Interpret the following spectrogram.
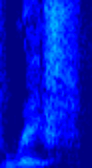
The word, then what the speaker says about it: Ralph: based on that piece ralph von williams v-a-u-g-h-a-n he's actually pronounced rafe because it's british who has a piece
